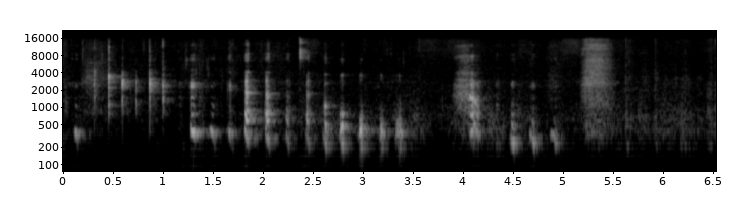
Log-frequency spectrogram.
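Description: Small puppies squeal and whimper in quick, high cries up close.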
